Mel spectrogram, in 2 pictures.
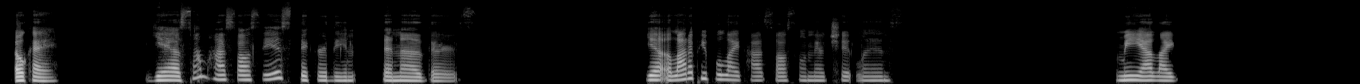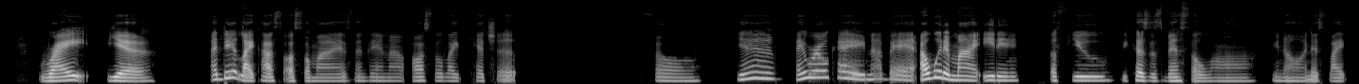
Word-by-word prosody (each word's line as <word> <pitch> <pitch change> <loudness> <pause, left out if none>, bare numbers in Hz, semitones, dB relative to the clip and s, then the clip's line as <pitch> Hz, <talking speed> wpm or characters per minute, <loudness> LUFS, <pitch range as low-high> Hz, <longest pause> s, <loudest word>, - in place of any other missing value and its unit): Okay. 175 -2 +5 0.8
Yeah, 195 +3 +4
some 305 - -5
hot 220 -7 -1
sauce 215 -1 -1
is 260 +6 0
thicker 190 -1 -1
than 180 0 -3 0.3
than 180 -1 +2
others. 165 -3 -2 1.7
Yeah, 205 -1 +4
a - - +2
lotta 220 +7 +3
people 260 -5 -3
like 205 -2 -3
hot 190 0 -10
sauce 185 0 -8
on 185 0 -8
their 185 0 -6
chitlins. 185 0 -9 2.1
Me, 200 0 +3
I 190 - +4
like 180 -2 -1 2.2
Right? 175 +5 +5 0.2
Yeah. 165 -2 +5 0.6
I 230 - +2
did 295 +6 +2
like - - +5
hot - - +1
sauce - - -4
on 155 - -3
my 160 - -5 0.2
mine's 160 - -8
and 165 0 -11
then 170 -1 -8
I 165 0 -10
also 175 0 -5
like 165 -2 -8
ketchup. 160 - -7 1.4
So, 165 -1 -6 0.3
yeah, 270 +4 +2 0.2
they 240 +4 +2
were 320 +1 +3
okay, 295 -7 +1
not 230 +1 -5
bad. 210 -4 -1
I 230 - +9
wouldn't 265 -5 +7
mind 195 -2 +3
eating 185 -1 +1 0.3
a 185 - 0
few 180 0 0
because 185 -3 +1
it's 160 +1 -6
been 165 0 0
so 155 - -4
long, 155 +1 -8
you 170 - -9
know, 160 -1 -5
and 120 - -4
it's 80 - -6
like 155 0 -5
185 Hz, 135 wpm, -23 LUFS, 165-210 Hz, 2.2 s, I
